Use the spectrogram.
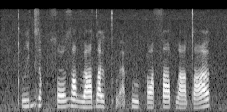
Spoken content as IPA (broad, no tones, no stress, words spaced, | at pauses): kʷʼid͡zəkʷ sˤuzˤə vudˤil kʷʼa̰ pukʷa sˤi pwa tˤʌ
